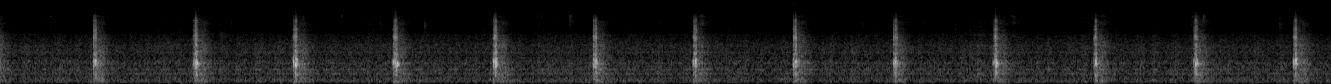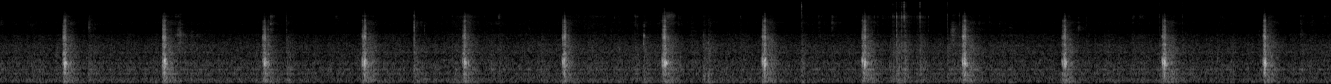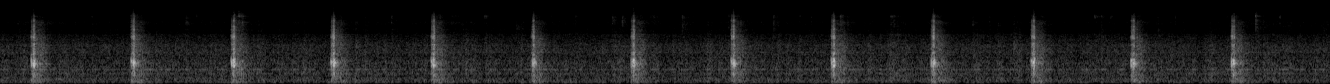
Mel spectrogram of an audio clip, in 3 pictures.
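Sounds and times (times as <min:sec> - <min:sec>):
wall clock ticking: 0:00.9 - 0:01.2, 0:01.9 - 0:02.2, 0:02.9 - 0:03.2, 0:03.9 - 0:04.2, 0:04.9 - 0:05.2, 0:05.9 - 0:06.2, 0:06.9 - 0:07.1, 0:07.9 - 0:08.2, 0:08.9 - 0:09.2, 0:09.9 - 0:10.2, 0:10.9 - 0:11.2, 0:11.9 - 0:12.2, 0:12.9 - 0:13.2, 0:13.9 - 0:14.3, 0:14.9 - 0:15.2, 0:15.9 - 0:16.3, 0:16.9 - 0:20.2, 0:20.9 - 0:23.2, 0:23.9 - 0:24.2, 0:24.9 - 0:25.3, 0:25.9 - 0:26.2, 0:26.9 - 0:27.2, 0:27.9 - 0:28.2, 0:28.9 - 0:29.2, 0:29.9 - 0:30.2, 0:30.9 - 0:31.2, 0:31.9 - 0:32.2, 0:32.9 - 0:33.2, 0:33.9 - 0:34.2, 0:34.9 - 0:35.2, 0:35.9 - 0:36.3, 0:36.9 - 0:37.2, 0:37.9 - 0:38.2, 0:38.9 - 0:39.2.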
